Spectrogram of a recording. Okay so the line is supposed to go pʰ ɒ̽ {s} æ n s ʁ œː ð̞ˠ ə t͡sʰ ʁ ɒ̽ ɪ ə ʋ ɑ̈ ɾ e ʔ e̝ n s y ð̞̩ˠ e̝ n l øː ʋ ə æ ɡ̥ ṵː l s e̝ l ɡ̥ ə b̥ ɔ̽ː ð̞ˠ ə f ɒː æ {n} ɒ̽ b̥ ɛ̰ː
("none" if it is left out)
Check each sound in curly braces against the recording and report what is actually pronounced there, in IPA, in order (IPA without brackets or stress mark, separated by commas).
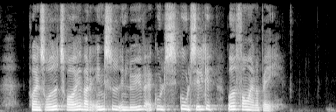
h, n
